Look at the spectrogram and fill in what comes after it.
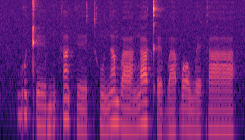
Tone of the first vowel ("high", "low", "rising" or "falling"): high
